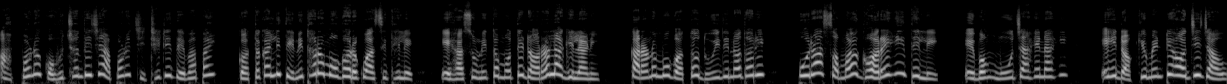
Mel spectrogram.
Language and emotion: Odia, fearful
